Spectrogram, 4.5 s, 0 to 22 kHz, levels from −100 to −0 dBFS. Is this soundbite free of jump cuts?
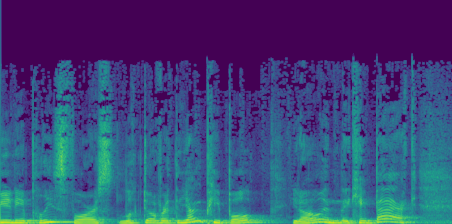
yes; 0 cuts

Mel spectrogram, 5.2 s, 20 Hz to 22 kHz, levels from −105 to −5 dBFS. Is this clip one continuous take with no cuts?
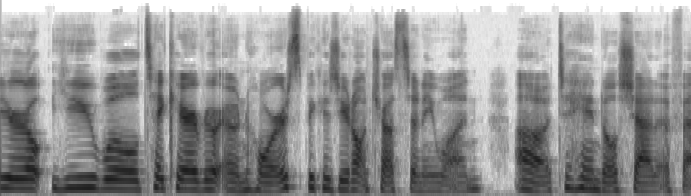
yes; 0 cuts

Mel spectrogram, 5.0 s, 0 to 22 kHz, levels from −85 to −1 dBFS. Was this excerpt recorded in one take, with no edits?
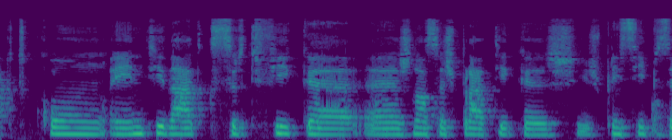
yes; 0 cuts

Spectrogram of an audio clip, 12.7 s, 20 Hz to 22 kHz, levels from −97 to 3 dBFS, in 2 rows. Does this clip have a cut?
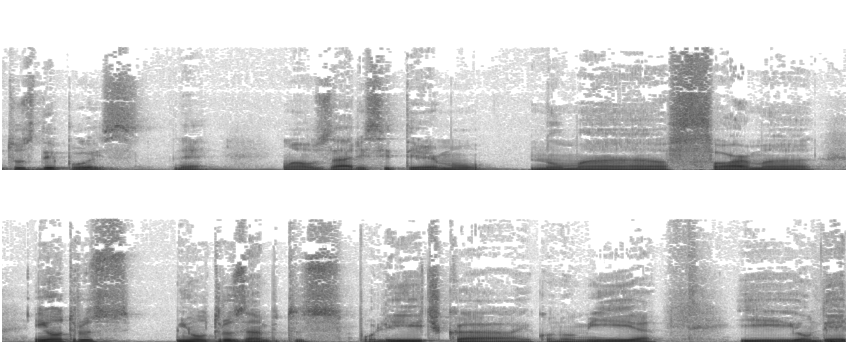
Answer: yes; 1 cut; at 2.1 s

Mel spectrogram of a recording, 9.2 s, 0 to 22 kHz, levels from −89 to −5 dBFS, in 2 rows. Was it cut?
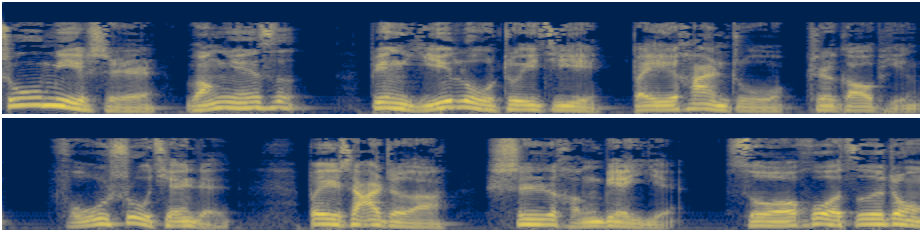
no; 0 cuts

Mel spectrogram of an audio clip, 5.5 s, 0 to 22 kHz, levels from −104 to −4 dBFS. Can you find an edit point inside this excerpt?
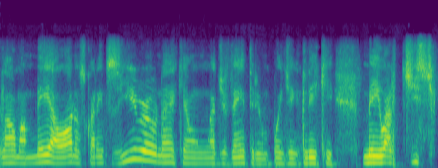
yes; 1 cut; at 1.3 s

